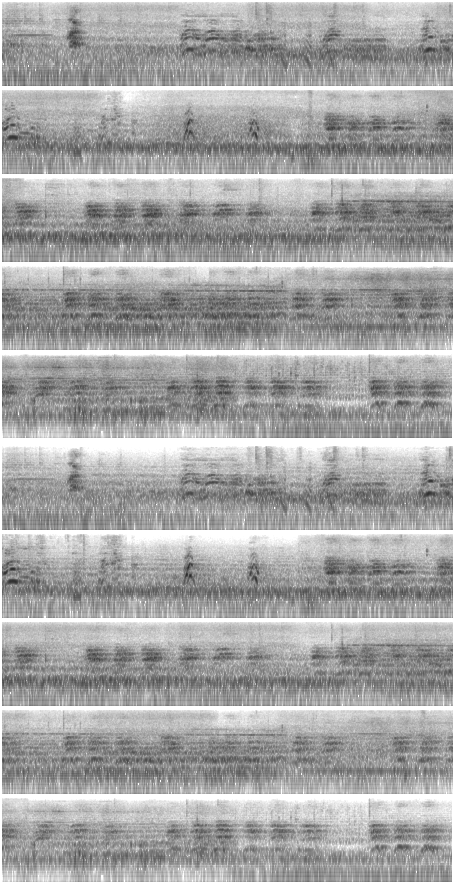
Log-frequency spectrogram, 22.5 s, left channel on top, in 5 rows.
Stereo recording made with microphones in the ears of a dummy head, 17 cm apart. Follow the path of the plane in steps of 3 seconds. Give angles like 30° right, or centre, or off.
50° right, 40° right, 30° right, 10° right, 10° left, 40° left, 50° left, 60° left.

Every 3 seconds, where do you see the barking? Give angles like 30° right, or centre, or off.
10° left, 30° right, 20° right, centre, 20° left, 20° left, 20° left, 20° left.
